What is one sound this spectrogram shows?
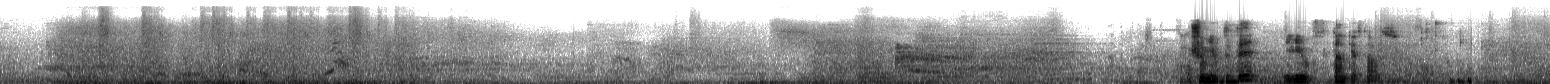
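Spells and weapons clash with crackling bursts in a game battle.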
